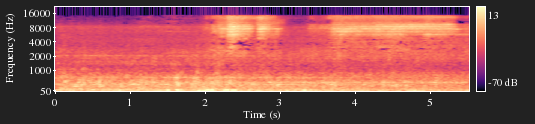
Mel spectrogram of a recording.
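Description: Freight cars of a Norfolk Southern intermodal train rolling across a steel trestle with a steady low rumble. A high hissing squeal from the wheels comes in briefly about two seconds in, then again from about three and a half seconds until near the end.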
